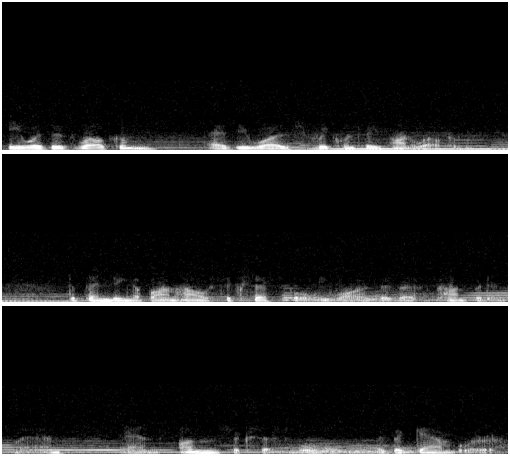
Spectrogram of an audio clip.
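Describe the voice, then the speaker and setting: Over clear background music on a muffled old radio recording, a low-voiced American man introduces a drama. His delivery is deliberate and theatrical, rising and falling expressively. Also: sing-song. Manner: measured, theatrical, deliberate phrasing. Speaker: radio drama host and narrator. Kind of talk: dramatic scripted narration, 1970s radio. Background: loud music.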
